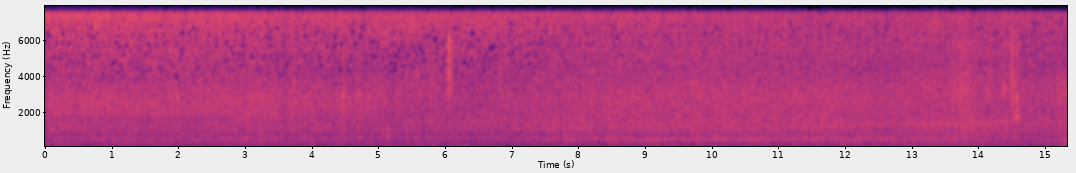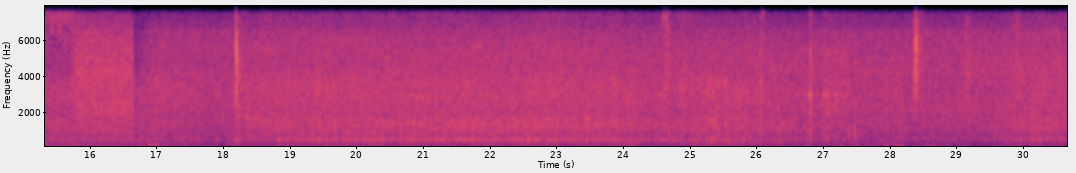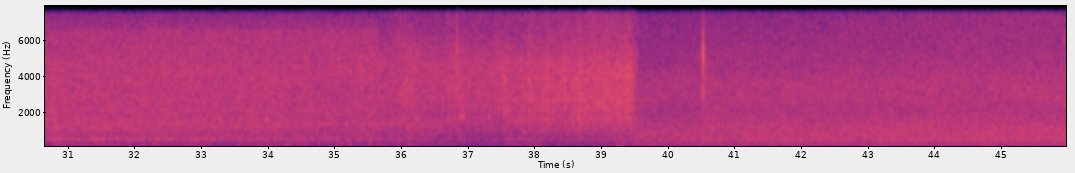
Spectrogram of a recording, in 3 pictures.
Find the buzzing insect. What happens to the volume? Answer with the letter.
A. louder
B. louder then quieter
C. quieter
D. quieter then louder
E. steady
B.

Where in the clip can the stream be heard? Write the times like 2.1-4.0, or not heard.
0.0-45.9.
